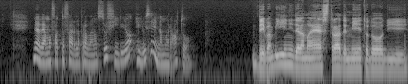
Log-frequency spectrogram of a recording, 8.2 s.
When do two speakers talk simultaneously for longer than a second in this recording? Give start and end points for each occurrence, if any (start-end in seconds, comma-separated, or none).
none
